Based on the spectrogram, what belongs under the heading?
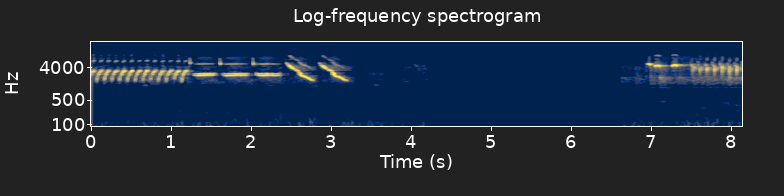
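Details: Albino white canary singing a quick trill, three short held whistles and two descending sweeps, then a silent pause before a rapid trill resumes.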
